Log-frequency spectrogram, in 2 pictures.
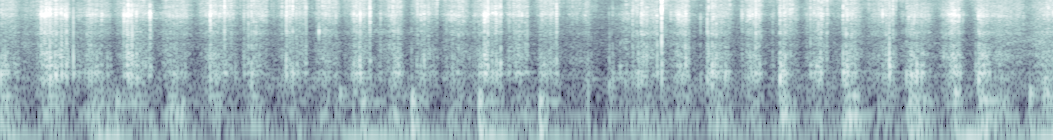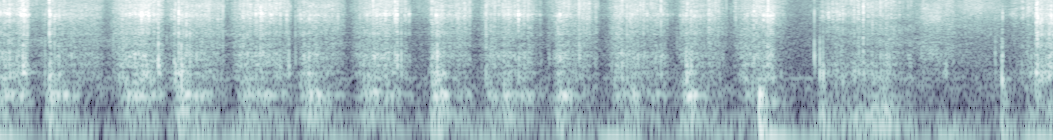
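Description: Long pink acrylic nails scratch through a long dark hair bun held by a cream claw clip on a mannequin head, working at the nape and the sides of the bun. Rapid, steady rubbing and scratching strokes follow one another with a soft, low-heavy texture and brief crisp scrapes.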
